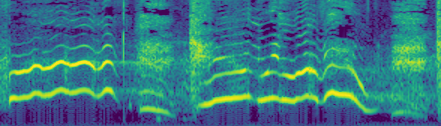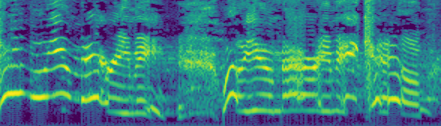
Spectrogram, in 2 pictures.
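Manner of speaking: high, loud, gushing disbelief; overjoyed amazement. Retold or imitated. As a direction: burst out in grateful joy. Kids amazed babysitter covered for them.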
